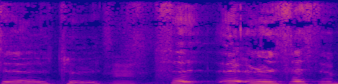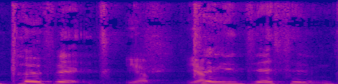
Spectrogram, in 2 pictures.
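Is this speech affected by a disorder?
Yes: cerebral palsy; cerebral palsy from lack of oxygen to brain at birth.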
